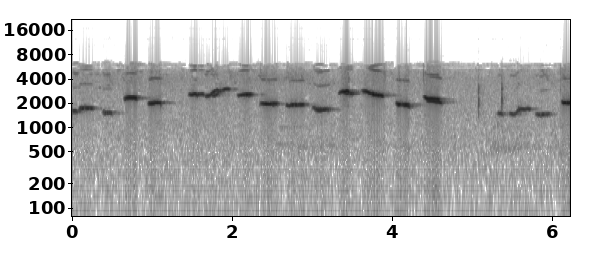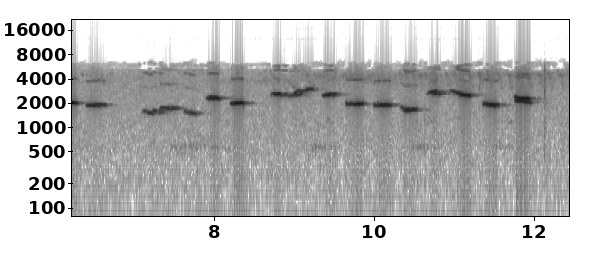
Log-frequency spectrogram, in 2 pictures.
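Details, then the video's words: Bird pouring out an extended string of short whistled notes, steady, rising and falling slurs in quick succession, with brief pauses between phrases and a soft background hiss. "suara burung yg sangat keren"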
